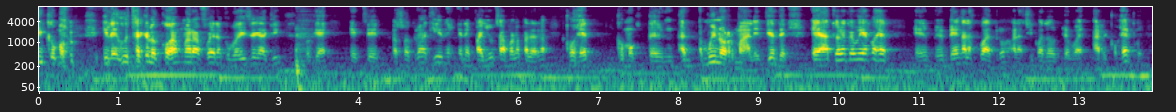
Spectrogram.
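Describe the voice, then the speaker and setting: Moderate pacing from a male speaker, noticeable background noise behind him. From Venezuela, eastern (Puerto Ordaz). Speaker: comedian. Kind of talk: casual interview.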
